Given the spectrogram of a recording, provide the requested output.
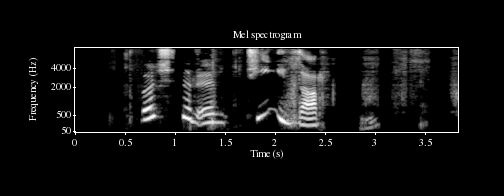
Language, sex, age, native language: Icelandic, female, 6, English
